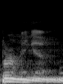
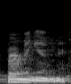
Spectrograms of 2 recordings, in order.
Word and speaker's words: Birmingham: England and over there they're pretty insistent that we're supposed to say Birmingham like no h involved Birmingham like no ham like just a vegetarian version just Birmingham how would you say it here would that be correct here no no we're all about the ham Birmingham yeah okay uh got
